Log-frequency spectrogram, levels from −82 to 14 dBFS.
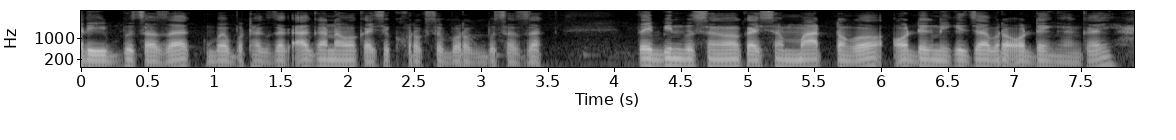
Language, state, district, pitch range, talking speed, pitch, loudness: Kokborok, Tripura, Dhalai, 90-100 Hz, 205 wpm, 95 Hz, -21 LUFS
